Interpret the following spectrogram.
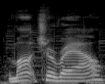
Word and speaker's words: Marcha Real: national anthem has no words one of M marcha real is that how you would pronounce it yeah marcha Ro yeah okay nailed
